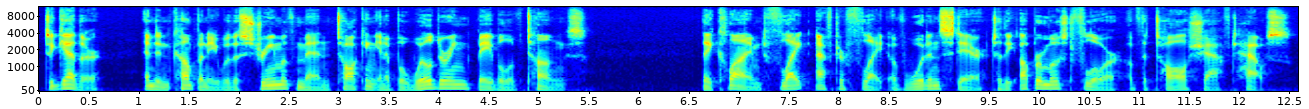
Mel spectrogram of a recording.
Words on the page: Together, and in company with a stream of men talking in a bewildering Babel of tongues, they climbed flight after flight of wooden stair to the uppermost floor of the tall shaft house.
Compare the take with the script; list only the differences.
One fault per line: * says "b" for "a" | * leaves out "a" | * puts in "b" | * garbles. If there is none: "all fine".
all fine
